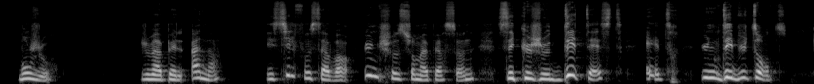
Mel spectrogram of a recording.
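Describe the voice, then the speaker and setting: Speaking at a high pitch with lively intonation, a woman has a dark, mellow tone on a very clean recording with a silent background. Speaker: booktuber. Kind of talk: scripted narration.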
